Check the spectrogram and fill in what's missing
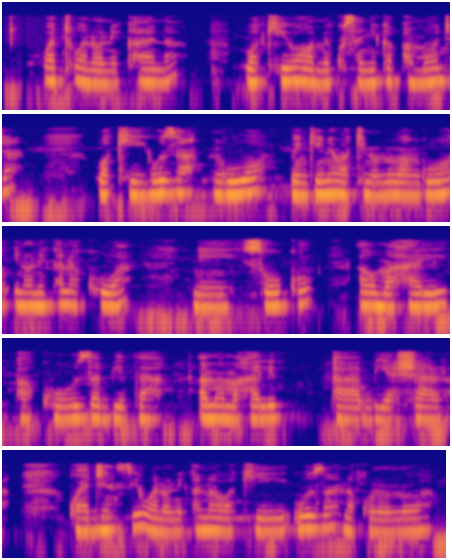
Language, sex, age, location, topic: Swahili, female, 18-24, Kisumu, finance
